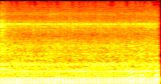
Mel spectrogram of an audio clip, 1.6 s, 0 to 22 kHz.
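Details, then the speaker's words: New 212cc Predator engine repowering a homemade log splitter (replacing a 5hp Tecumseh): steady high, buzzy rev with no hunting or surging, held at the highest speed the owner will run it. Normal governed high idle. "rpm this is a save range we've got all this range but this is as high as i will let it go"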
